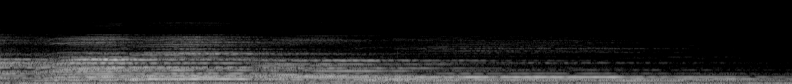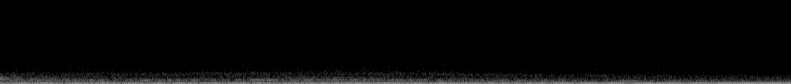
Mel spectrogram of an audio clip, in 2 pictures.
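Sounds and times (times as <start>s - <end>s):
choir singing: 0.0s - 8.4s.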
